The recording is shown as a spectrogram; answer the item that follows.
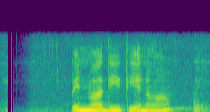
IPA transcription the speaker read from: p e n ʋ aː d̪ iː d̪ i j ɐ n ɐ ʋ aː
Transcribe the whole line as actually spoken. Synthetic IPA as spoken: p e n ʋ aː d̪ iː t̪ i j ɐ n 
